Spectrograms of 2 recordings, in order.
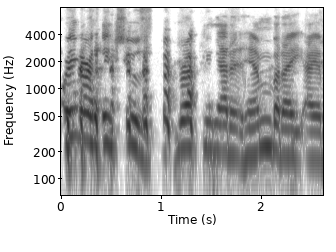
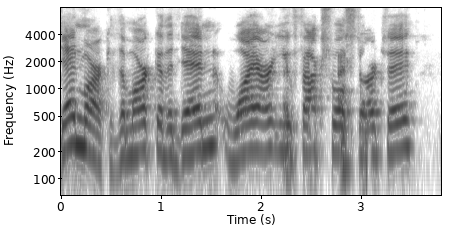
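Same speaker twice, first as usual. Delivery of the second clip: ordinary delivery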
